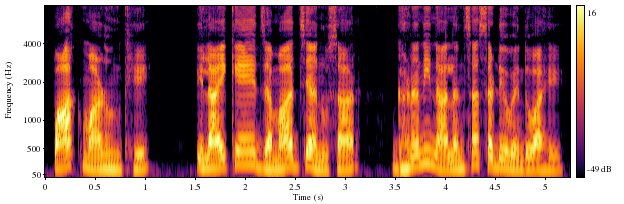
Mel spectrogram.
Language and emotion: Sindhi, neutral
